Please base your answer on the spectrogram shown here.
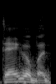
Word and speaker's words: Dagoba: have today is a dagobah chocolate and i think that's how you pronounce it not dagobah dagobah dagobah like from star wars and i was on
